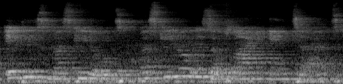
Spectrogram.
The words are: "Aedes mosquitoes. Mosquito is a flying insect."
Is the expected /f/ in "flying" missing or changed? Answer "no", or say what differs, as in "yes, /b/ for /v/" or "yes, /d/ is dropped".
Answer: yes, /p/ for /f/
